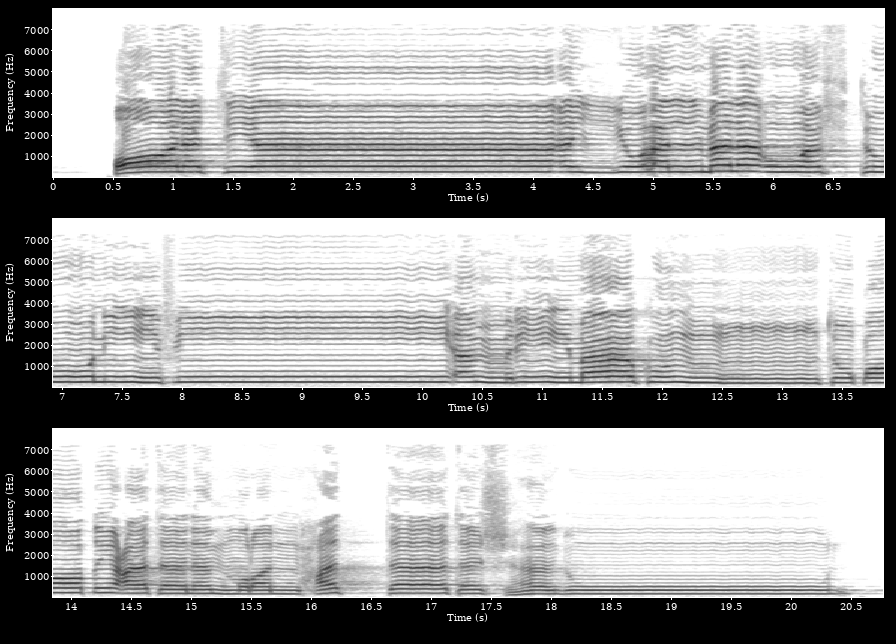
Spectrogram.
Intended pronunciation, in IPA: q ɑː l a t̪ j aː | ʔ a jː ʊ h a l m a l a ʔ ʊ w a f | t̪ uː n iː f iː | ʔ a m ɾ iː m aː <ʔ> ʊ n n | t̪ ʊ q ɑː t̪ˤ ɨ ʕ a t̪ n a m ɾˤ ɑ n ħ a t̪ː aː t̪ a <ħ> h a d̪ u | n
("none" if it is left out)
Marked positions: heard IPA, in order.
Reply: k, ʃ

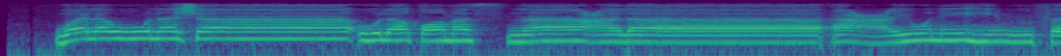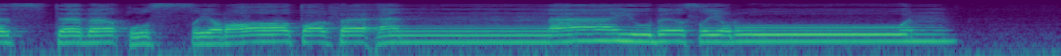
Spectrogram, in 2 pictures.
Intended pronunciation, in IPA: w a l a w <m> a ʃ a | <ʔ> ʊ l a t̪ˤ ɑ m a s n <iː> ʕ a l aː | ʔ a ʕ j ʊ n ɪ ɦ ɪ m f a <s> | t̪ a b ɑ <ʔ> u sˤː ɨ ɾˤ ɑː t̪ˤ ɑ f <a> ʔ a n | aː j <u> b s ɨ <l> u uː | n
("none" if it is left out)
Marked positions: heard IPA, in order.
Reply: n, ʔ, aː, s, q, a, ʊ, ɾ

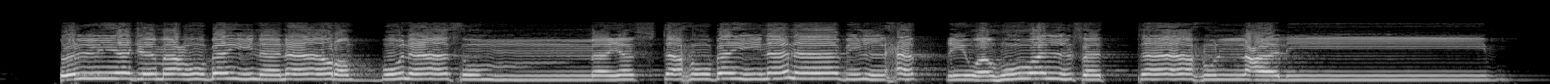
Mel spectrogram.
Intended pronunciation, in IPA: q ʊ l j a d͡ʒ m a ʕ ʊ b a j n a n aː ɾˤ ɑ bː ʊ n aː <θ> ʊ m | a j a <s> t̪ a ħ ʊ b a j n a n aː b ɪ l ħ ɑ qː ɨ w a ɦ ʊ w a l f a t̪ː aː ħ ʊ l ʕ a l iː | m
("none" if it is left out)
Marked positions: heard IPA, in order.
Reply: θ, f

